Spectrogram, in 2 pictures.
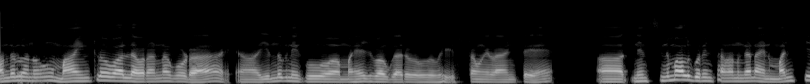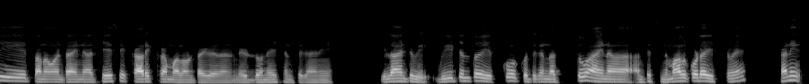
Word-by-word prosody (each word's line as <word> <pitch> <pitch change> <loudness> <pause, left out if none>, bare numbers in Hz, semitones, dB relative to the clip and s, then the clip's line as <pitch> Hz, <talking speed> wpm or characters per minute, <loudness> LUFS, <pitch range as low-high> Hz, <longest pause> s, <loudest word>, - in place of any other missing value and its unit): అందులోను 170 +3 0 0.2
మా 135 - +4
ఇంట్లో 155 +5 -2
వాళ్ళు 160 -2 +3
ఎవరన్నా 135 +2 0
కూడా, 110 -5 +2 0.4
ఆహ్, 115 0 -3
"ఎందుకు 160 +5 -2
నీకు 130 -2 -2 0.3
మహేష్ 130 +3 -2
బాబు 120 -2 +2
గారు 115 0 -1 0.4
ఇష్టం," 120 +3 -6
ఇలా 110 0 -1
అంటే 115 -1 -4 0.7
ఆహ్, 125 -1 +3
నేను 150 +1 -2
సినిమాల 205 +4 +4
గురించి 165 -2 -1
అనను 145 0 -2
గాని, 155 0 +2
ఆయన 130 - -3
మంచీతనం 160 -6 0
అంటే 115 - -3
ఆయన 115 0 -2
చేసే 140 +2 +1
కార్యక్రమాలుంటాయి 110 -5 +3
కదండీ! 100 +1 -4
డొనేషన్స్ 110 -1 -3
గానీ, 100 0 -5 0.6
ఇలాంటివి 140 -4 +3 0.2
వీటిలతో 155 +4 +1
ఎక్కువ 165 +5 -3
కొద్దిగా 130 0 -1
నచ్చుతూ 120 +8 -3
ఆయనా 130 -3 +3 0.2
అంటే 125 - -3
సినిమాలు 135 +6 +4
కూడా 155 -1 +7
ఇష్టమే. 135 +4 -4 0.4
కానీ, 195 -1 +4
135 Hz, 150 wpm, -24 LUFS, 115-155 Hz, 0.7 s, కూడా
